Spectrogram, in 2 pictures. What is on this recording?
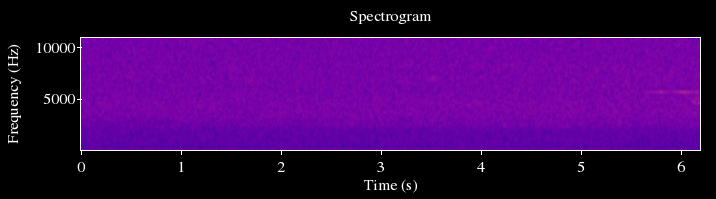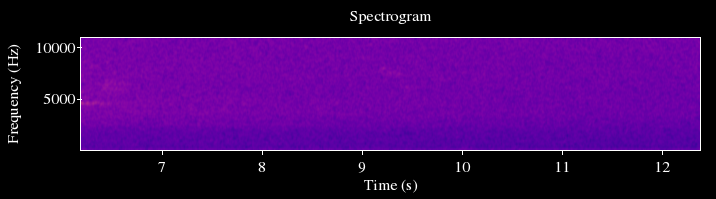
Black-throated Green Warbler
